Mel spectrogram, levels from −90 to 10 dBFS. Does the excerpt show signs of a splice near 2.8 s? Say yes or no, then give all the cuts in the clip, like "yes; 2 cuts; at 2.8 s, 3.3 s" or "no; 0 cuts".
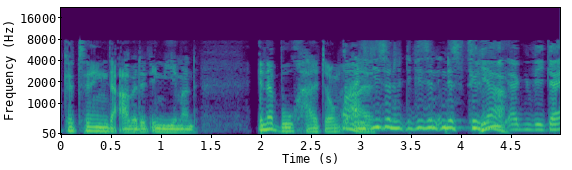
yes; 1 cut; at 2.8 s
